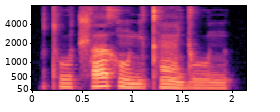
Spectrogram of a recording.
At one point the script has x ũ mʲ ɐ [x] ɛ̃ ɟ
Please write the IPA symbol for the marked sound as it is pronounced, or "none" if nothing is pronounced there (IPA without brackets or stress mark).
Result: kʰ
